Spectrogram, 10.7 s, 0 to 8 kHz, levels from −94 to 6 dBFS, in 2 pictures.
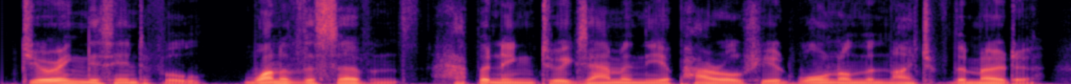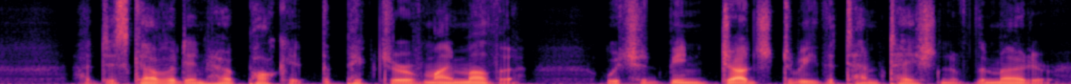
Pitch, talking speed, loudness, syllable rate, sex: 90 Hz, 235 wpm, -23 LUFS, 7.2 syllables/s, male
